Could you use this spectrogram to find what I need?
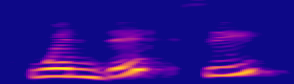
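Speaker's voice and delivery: calling the dog's name out from the door; hollering a name. Acted. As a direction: holler it across the yard. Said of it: "I hollered".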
